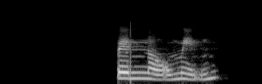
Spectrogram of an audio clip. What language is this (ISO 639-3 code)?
tha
